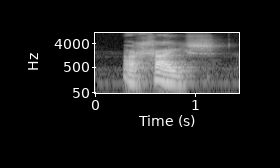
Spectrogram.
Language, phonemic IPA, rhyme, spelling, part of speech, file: Dutch, /ɑrˈxaː.is/, -aːis, archaïsch, adjective, Nl-archaïsch.ogg
- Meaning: archaic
